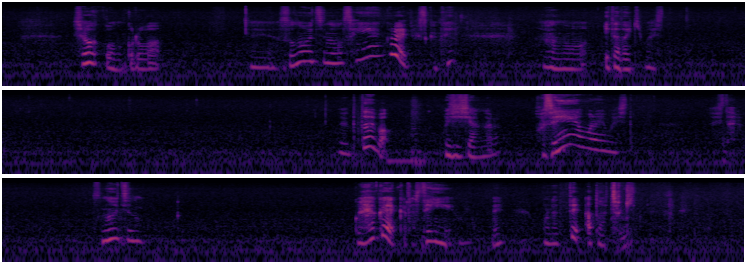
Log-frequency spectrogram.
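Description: A young woman talks softly and cheerfully into a close microphone, with pauses.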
